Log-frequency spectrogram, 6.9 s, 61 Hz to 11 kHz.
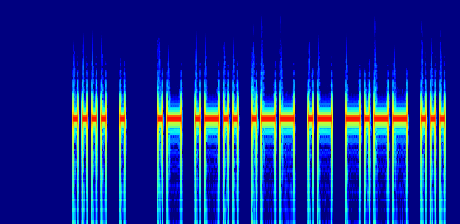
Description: Morse code, heard as a keyed tone, about 17 wpm, 700 Hz. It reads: HE ALWAYS
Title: Sentences from Top 1600 Words 17wpm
